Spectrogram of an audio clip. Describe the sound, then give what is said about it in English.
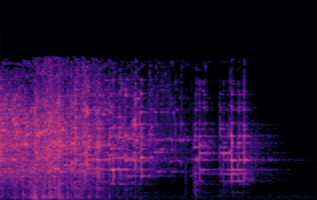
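Glass shattering as a sound effect, a bright, high burst of breaking and tinkling that thins out, with a few last clinks before fading to silence within about two seconds. “And I know that sound is shattering”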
